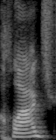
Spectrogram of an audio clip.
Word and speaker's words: KLADZ: do you pronounce it so it is called clouds resources it's www dot k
